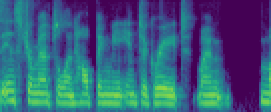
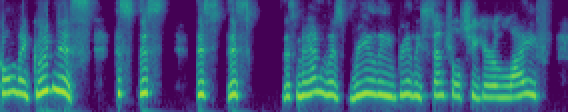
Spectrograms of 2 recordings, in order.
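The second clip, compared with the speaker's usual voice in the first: play-acted shocked, appalled, aghast, horrified tone; 11 semitones higher than usual. Retelling own reply to a grieving young woman: retelling own horrified reaction. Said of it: "I was horrified. I was like".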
